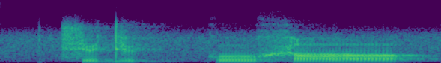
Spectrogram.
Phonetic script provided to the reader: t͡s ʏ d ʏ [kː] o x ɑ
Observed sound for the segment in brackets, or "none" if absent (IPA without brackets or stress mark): kː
